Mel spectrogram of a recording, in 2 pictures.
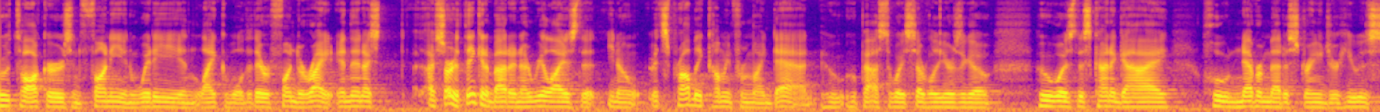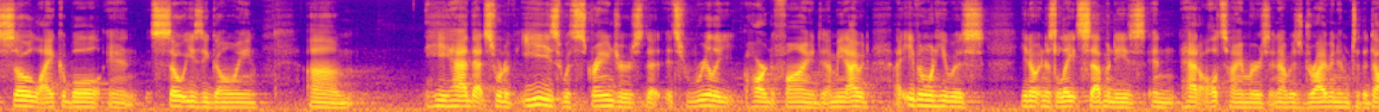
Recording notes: at the ALA Annual conference in New Orleans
